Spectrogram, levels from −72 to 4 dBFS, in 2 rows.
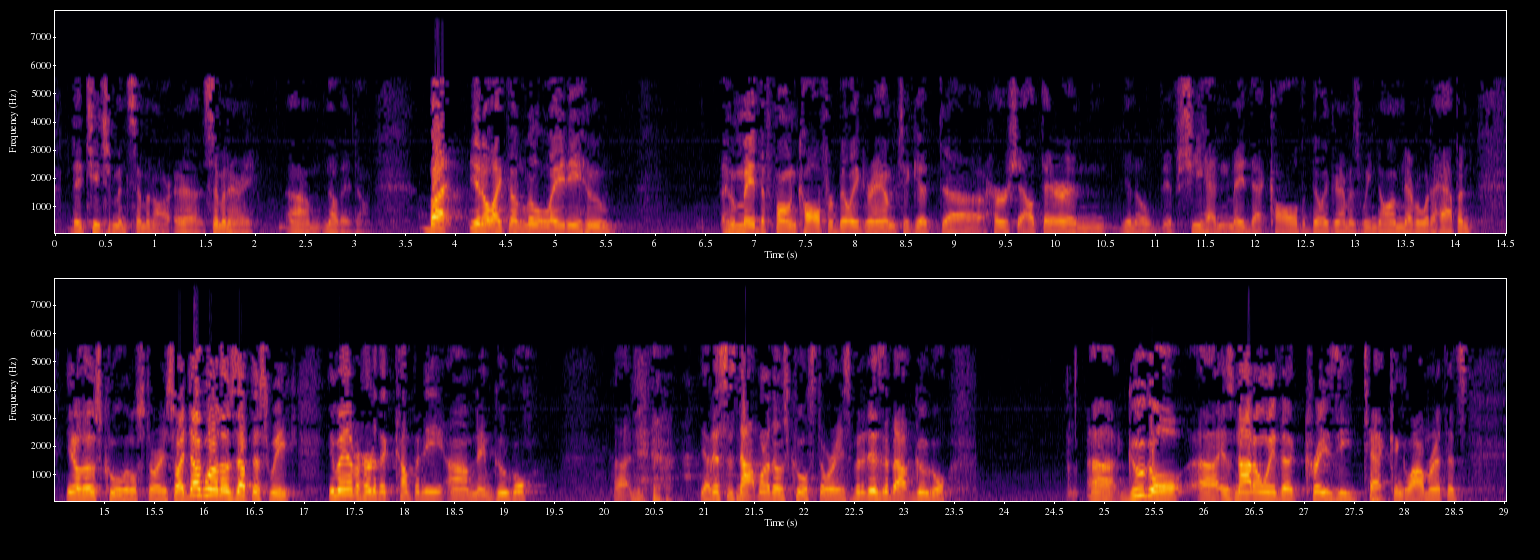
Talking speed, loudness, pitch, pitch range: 215 wpm, -16 LUFS, 160 Hz, 150-180 Hz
